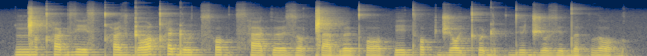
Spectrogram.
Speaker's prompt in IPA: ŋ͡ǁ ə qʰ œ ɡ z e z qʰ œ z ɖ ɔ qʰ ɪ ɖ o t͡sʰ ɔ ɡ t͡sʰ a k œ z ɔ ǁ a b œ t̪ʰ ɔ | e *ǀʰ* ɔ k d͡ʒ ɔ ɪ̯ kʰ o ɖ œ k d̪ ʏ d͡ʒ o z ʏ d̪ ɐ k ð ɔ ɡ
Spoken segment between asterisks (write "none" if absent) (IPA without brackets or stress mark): tʰ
